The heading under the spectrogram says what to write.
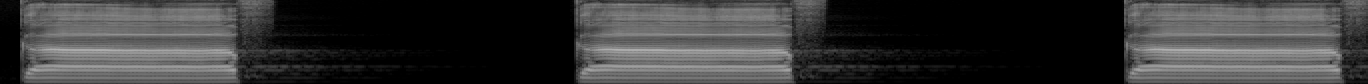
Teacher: کاف کی ادائیگی میں زبان کی جڑ کو کوے کے قریب تالو پر لگا کر باریک آواز میں پڑھیں، یعنی کاف کاف کاف.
